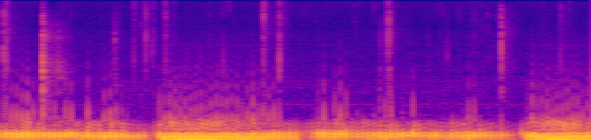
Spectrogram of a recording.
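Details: Steady low purr of a cat, rhythmic rumbling phrases of roughly one second each with quick breath gaps, over crisp crackles from a burning fireplace.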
